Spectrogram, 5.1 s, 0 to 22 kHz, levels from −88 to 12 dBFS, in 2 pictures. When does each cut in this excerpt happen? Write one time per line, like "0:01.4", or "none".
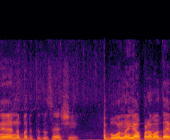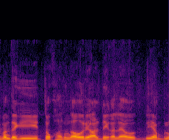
0:01.6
